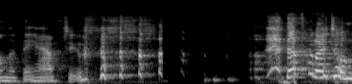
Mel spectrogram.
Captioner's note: laughs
